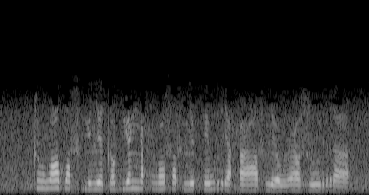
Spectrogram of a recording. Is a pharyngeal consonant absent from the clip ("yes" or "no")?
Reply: no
